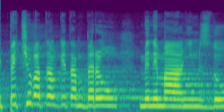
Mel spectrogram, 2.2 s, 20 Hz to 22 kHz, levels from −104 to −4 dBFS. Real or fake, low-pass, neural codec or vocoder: real; 14.4 kHz; none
